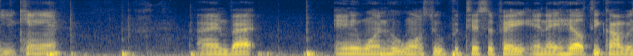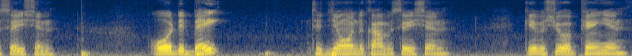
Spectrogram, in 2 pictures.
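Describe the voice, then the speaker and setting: A man's voice: medium pitch, darkish tone, no echo. A man hosting a call-in show, talking bluntly and with a lot of profanity, often restarting his sentences. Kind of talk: casual call-in show monologue. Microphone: desk microphone with board.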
